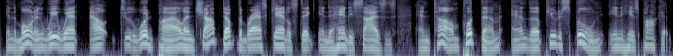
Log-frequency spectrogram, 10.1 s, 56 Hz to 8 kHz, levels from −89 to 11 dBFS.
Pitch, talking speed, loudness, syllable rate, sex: 130 Hz, 170 wpm, -20 LUFS, 4.5 syllables/s, male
